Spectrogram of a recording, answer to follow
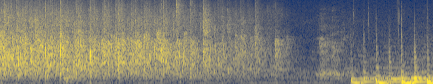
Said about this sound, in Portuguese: Pedimos uma calorosa salva de palmas aos vereadores empossados e à nova diretoria eleita.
